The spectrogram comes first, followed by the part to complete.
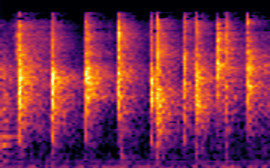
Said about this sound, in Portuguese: Palmas.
